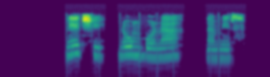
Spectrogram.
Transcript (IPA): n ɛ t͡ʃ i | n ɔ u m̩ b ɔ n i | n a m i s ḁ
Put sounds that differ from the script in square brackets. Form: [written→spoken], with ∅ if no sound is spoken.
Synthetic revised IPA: n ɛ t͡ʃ i | n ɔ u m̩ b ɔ n [i→a] | n a m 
